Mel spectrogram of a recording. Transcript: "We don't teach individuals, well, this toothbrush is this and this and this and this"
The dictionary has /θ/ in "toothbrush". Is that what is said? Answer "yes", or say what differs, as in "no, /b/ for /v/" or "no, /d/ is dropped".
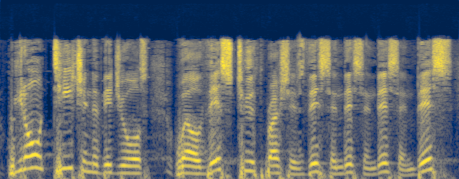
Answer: yes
